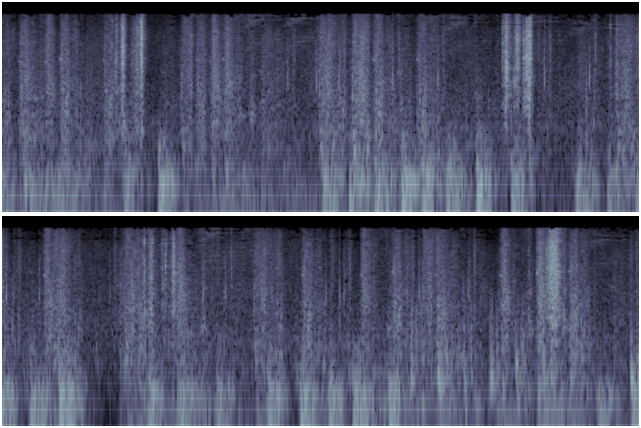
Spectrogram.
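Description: Building pieces clack into place in quick succession.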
